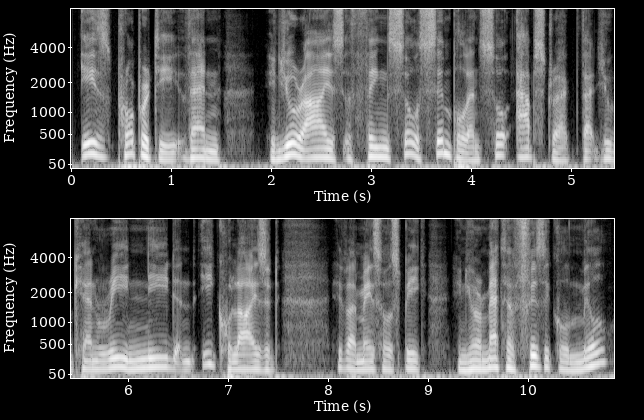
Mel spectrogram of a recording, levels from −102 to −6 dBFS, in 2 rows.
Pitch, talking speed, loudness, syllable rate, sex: 120 Hz, 165 wpm, -19 LUFS, 4.4 syllables/s, male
